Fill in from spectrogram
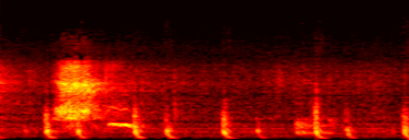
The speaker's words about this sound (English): That noise. Hear it? Your heart beating, pounding, driving the blood through your veins. Beating more slowly now, slower and fainter, running down like a tired clock.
